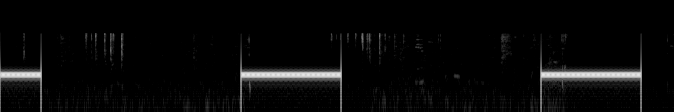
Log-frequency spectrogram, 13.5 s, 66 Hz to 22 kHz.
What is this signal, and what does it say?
Ringback tone (North America), 440 + 480 Hz.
